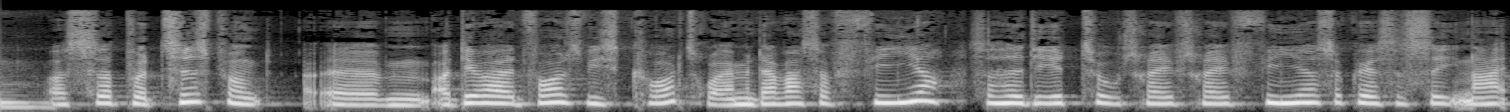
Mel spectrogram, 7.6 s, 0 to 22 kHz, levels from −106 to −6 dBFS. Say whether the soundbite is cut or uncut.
cut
